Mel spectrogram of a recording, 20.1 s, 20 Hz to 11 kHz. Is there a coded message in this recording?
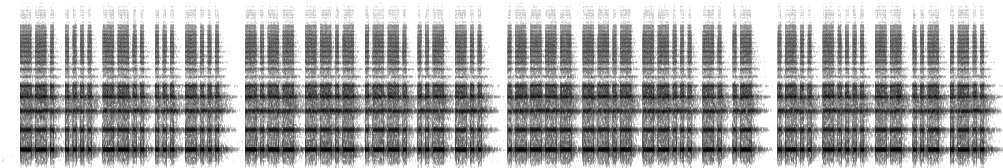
Yes: Morse code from 0.4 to 19.7 s, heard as a buzzer, machine-sent, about 16 wpm, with room echo. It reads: GHZSB YQPUD 1Q7NA L6MUL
